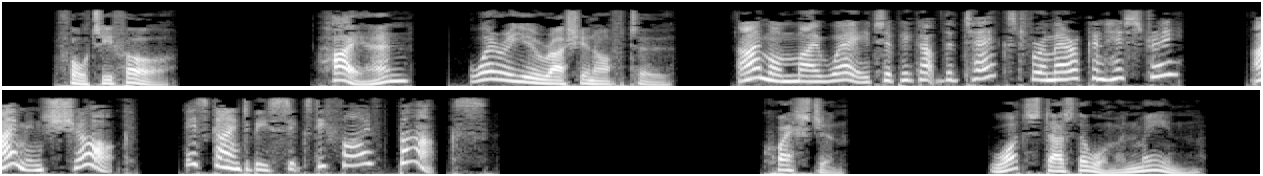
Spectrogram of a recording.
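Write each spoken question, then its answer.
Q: What does the woman mean?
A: The textbook is surprisingly expensive.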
